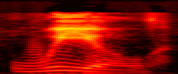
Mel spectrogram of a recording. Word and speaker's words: wheel: okay all right so when you have a double e okay that makes a uh an e sound like a Spanish e so wheel wheel okay now at the end of that word you added a t okay we want to end with an L wheel wheel there you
